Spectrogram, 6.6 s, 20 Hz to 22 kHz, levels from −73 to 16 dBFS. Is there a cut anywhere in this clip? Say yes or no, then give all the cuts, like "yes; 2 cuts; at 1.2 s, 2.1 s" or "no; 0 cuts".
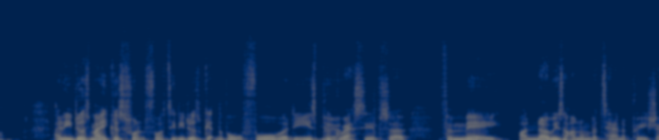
no; 0 cuts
